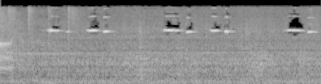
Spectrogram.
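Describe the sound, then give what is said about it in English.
A washing machine on its spin cycle gives off short, high-pitched squeaks, about five in three seconds, repeating in a steady rhythm over a constant low mechanical rumble. “Oh, yours has got a nice little squeak to it.”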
